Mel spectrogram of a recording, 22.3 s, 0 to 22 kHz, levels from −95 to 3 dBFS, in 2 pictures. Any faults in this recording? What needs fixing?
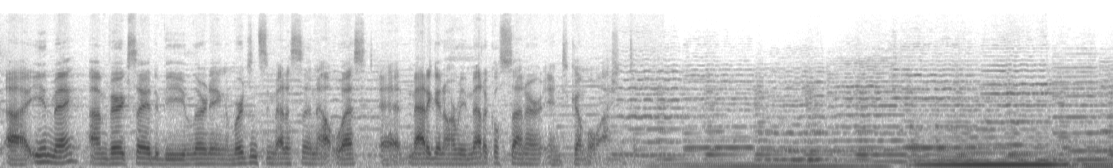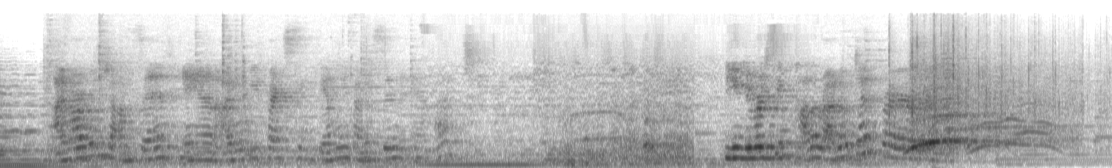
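From 0.0 to 10.68 s there is sample clock jitter: a fine hiss and roughness that swells on loud, bright passages and disappears in quiet moments. The converter clock wanders by a couple of microseconds, so each sample lands slightly off time, and the error, around 40 dB below the signal, scales with waveform slope. Clocking the converter from a low-jitter source or a properly recovered master clock prevents it.

Between 15.35 and 19.35 s the adaptive stream switches to a lower bitrate. Codec artefacts rise, then quality recovers abruptly with no gap. This fits a step down from roughly 64 to 16 kbit/s Opus when throughput dipped. Larger client buffering or a higher minimum bitrate floor prevents it.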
